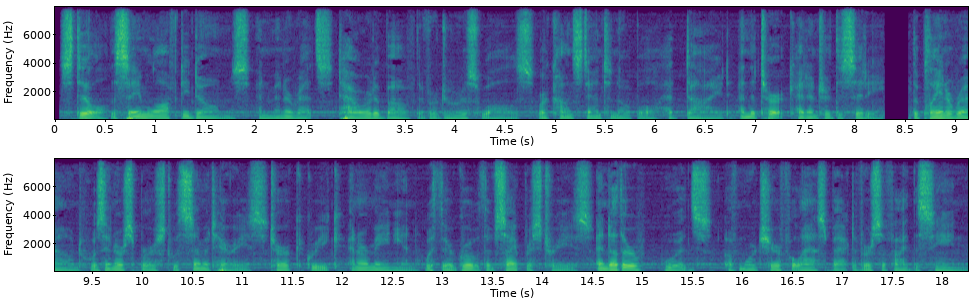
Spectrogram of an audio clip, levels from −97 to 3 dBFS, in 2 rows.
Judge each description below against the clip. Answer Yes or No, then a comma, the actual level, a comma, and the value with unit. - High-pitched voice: No, low, 105 Hz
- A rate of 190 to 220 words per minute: No, average, 165 wpm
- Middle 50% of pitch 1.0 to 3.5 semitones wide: Yes, average, 2.9 semitones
